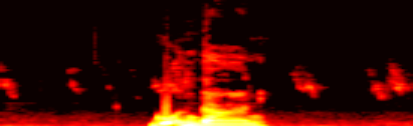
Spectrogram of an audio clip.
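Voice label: wild bulls, Tlacochahuaya Zapotec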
